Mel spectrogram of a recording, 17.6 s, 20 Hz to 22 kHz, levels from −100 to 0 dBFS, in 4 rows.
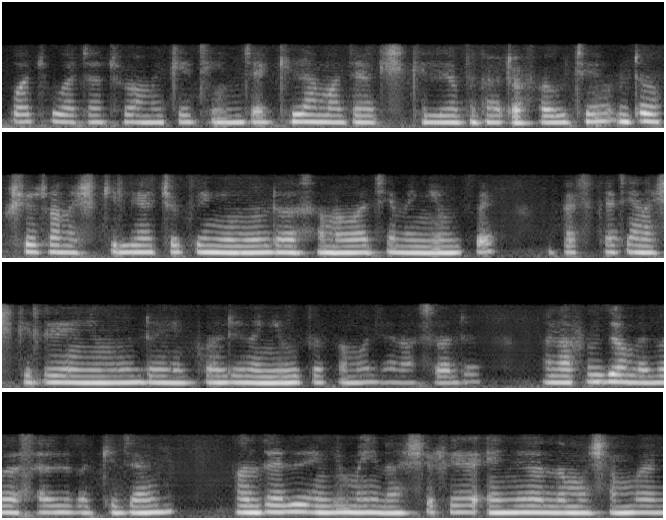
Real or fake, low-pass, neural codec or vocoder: fake; 5.4 kHz; codec, 24 kHz, 0.9 kbps, DualCodec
